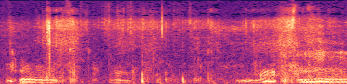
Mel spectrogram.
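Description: Puppies growling low in play, one growl near the start and a longer one near the end, with a few short scuffing clicks between.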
